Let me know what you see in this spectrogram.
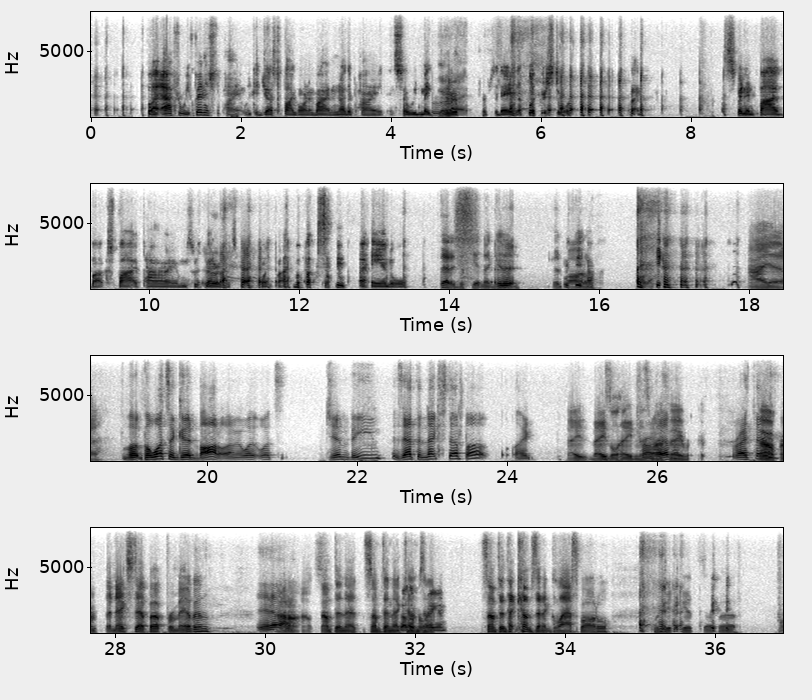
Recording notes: We are re-releasing our first ever episode! If it sounds a little rough, well, that's because it was.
